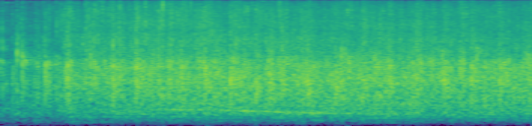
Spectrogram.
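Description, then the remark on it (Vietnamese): An audience at the Arena Multimedia talk show Design to Grow claps steadily to thank Arena Multimedia, a dense, even wash of many hands that holds at a constant loudness throughout, with no voices standing out above it. “hãy dành một tràng pháo tay để cảm ơn Arena Multimedia với talk show mang tên Design to Grow.”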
